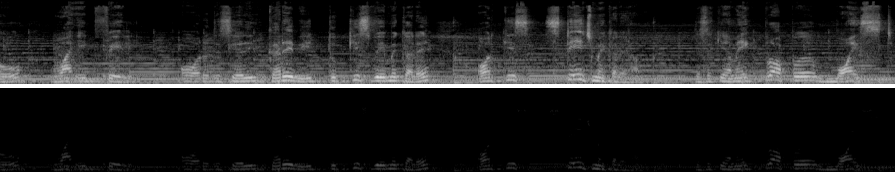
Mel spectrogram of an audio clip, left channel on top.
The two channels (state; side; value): quieter; right; 39.6 dB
